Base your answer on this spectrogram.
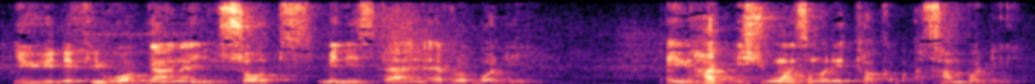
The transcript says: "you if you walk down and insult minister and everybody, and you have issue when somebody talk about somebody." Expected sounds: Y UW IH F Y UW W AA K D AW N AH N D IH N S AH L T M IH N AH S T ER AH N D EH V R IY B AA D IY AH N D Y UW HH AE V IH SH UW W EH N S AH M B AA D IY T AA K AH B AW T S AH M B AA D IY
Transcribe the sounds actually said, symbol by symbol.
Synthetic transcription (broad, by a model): Y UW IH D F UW W AA K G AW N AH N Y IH S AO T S M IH N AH S T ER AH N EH V R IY B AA D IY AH N Y UW HH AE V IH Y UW W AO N S AH M B AA D IY T AA K AH B AW T S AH M B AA D IY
